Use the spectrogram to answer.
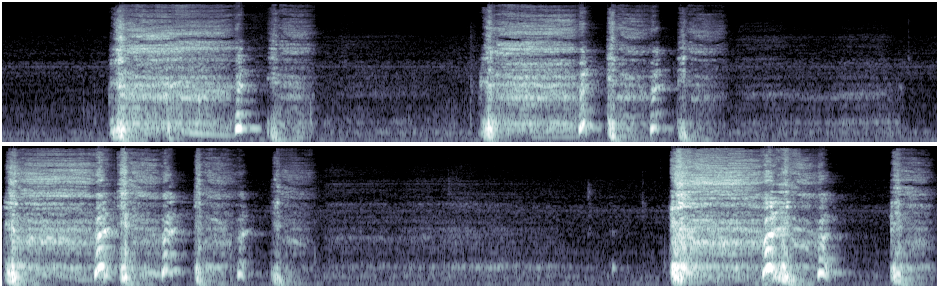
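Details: Second coughing fit, minutes after an earlier one, with lungs struggling and an inhaler badly needed. Four harsh barking coughing bouts, each a loud burst then rapid smaller coughs, with faint whistling wheeze between; barking cough with wheeze.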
